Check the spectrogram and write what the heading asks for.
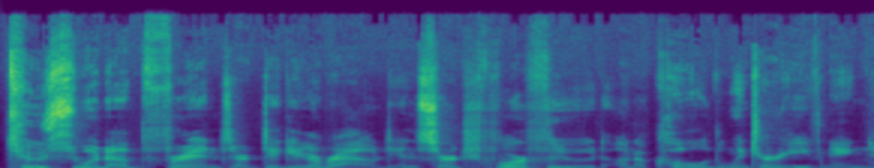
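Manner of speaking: muffled voice talking into a cup. Acted. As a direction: speak low into a cup. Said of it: "Why are you talking to a cup?".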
